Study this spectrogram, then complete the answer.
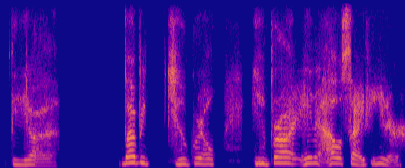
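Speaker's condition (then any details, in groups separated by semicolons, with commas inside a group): Cerebral palsy; tracheotomy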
